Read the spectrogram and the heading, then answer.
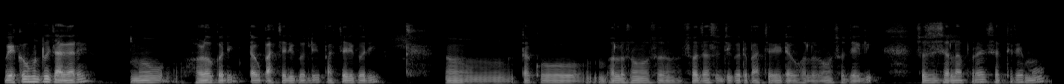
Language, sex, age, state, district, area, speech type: Odia, male, 60+, Odisha, Bhadrak, rural, spontaneous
